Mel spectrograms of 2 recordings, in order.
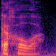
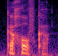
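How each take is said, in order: First: Kahova with the second k dropped; the mistaken Kahova, missing its last K; wrong K-less version. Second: Kachovka with the k sounded before the final a; correct K pronunciation. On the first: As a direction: end Kahova on -ova, no k. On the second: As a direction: finish Kachovka on -vka. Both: Shown as a demonstration. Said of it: "not Kahova".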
